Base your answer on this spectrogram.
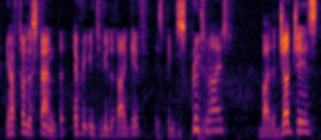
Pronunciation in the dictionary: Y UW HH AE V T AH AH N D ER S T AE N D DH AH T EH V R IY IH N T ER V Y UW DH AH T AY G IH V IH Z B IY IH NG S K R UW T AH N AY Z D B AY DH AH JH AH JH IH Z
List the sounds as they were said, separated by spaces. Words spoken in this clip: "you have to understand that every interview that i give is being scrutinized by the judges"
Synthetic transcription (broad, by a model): Y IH HH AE F T AH AH N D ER S T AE N DH AH T EH V R IY IH N T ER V Y UW DH AH T AY G IH V IH Z B IY IH NG S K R UW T N AY Z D B AY DH AH JH AH JH IH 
